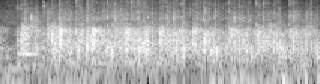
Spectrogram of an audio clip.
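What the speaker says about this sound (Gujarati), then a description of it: "એના માટે તાળીઓનો ગડગડાટ" A crowd at a temple trust's trishul-offering ceremony on a full-moon day breaks into sustained applause. Dense, close clapping fills the whole stretch at an even loudness.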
